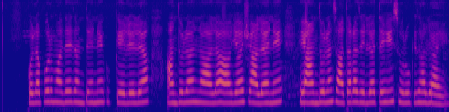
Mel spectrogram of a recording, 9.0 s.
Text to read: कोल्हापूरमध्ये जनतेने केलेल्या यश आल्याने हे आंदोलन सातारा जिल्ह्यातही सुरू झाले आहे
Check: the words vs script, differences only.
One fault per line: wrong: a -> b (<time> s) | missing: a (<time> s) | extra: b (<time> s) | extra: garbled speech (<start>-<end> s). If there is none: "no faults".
extra: आंदोलनाला (3.4 s)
